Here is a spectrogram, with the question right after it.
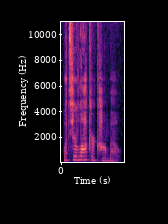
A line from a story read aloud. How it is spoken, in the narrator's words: I asked baby Sophie under my breath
